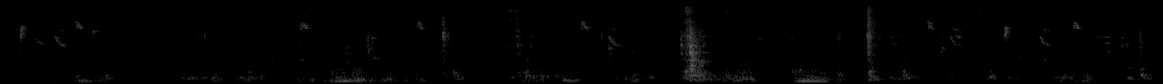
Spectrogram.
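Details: Male red-billed firefinch being stroked, giving thin, high, short chirps in loose clusters, mixed with close rustling and brushing handling noises.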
